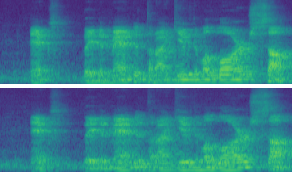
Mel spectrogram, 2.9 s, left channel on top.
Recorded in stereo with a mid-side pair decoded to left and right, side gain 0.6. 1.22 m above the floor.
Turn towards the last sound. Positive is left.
turn(degrees=50)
